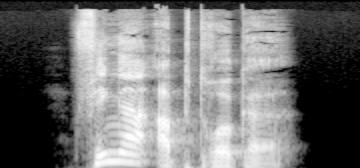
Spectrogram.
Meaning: dative singular of Fingerabdruck
- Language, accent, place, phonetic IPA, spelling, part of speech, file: German, Germany, Berlin, [ˈfɪŋɐˌʔapdʁʊkə], Fingerabdrucke, noun, De-Fingerabdrucke.ogg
